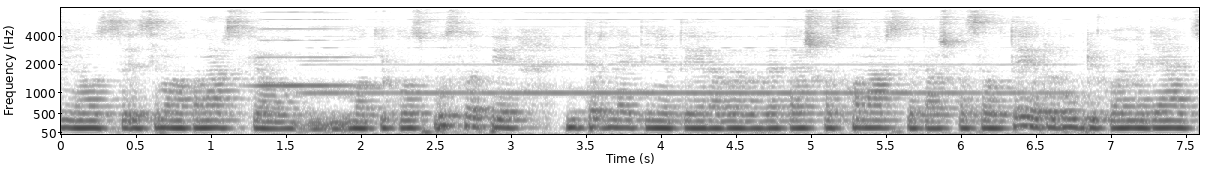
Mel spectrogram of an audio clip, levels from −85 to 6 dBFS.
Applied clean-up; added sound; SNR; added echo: none; Harmonica; 20 dB; reverberation time 0.6 s.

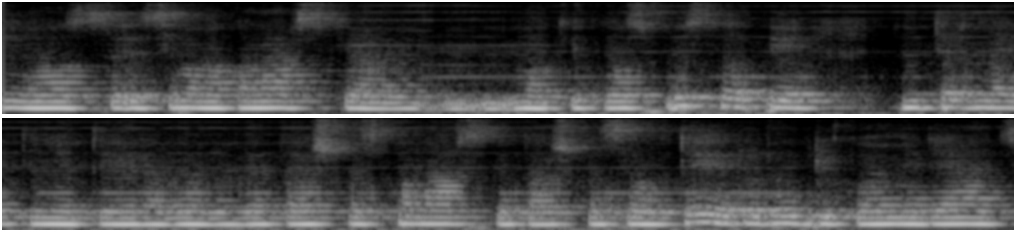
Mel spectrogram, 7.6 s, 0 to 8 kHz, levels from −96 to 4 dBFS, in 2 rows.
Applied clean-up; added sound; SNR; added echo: neural separator model SepFormer DNS4.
